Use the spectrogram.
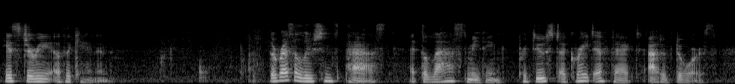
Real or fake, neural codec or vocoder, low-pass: real; none; 7.2 kHz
